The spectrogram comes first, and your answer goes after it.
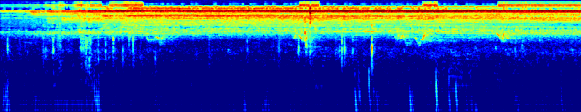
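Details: Loud insects on a country road through woods, walked with an old dog: continuous high steady buzzing drone with a thin whine above, plus scattered footsteps and scuffing.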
